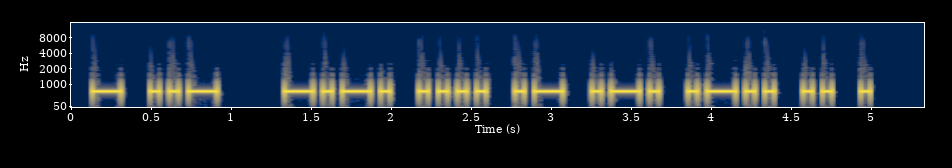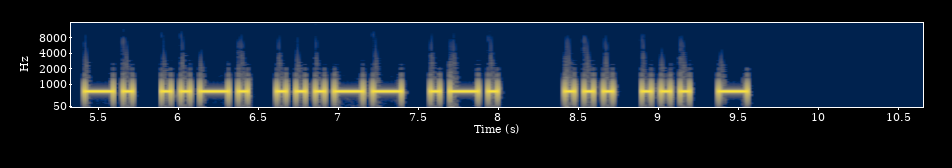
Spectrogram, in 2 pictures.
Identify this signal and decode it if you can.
Morse code, heard as a keyed tone, about 20 wpm, 700 Hz. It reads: TU CHARLIE NF3R SST
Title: K1USN SST QSO Practice - 20wpm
